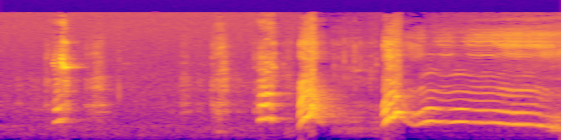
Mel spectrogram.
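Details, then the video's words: English Springer Spaniel giving a few spaced, growing barks, then breaking into a long drawn-out whining howl that slowly slides down in pitch. "Barking Springer"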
